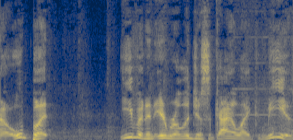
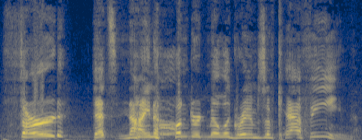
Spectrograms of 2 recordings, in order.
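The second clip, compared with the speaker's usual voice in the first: shocked disbelief; 10 semitones higher, slower than usual. Acted. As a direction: react in alarm at the number. Shocked at caffeine amount.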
